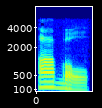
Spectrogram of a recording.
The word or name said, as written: obol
